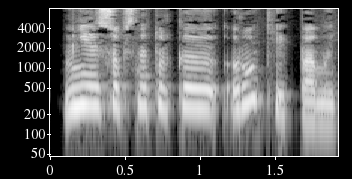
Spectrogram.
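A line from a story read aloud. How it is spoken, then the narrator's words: Cheerful. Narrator (Russian): сказала я бодро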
